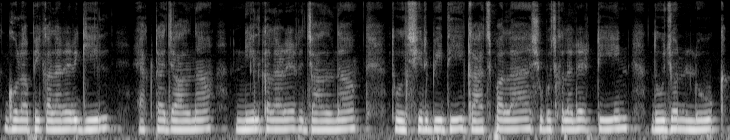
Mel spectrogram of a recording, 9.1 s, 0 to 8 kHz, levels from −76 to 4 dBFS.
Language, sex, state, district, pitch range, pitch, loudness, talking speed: Bengali, male, Tripura, West Tripura, 150-155 Hz, 155 Hz, -13 LUFS, 105 wpm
